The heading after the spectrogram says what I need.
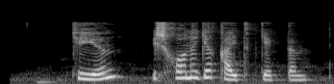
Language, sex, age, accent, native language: Uzbek, female, 18-24, Samarqand, Uzbek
